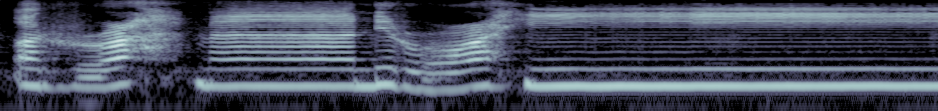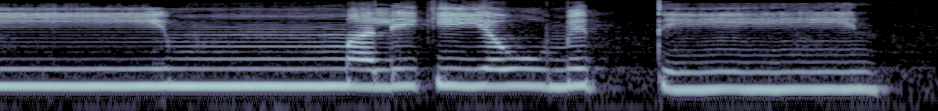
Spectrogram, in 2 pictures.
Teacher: میم مشدد ہو جاتا ہے، 2 میم اکٹھے آ جاتے ہیں، میم مشدد بن گیا، اور اس لیے اس سے پہلے مد لازم یعنی 3 الف جتنا طول دیں گے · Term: ادغام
